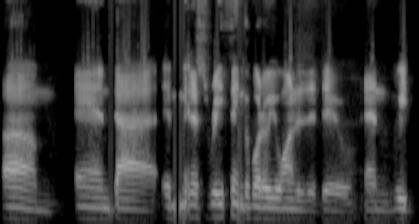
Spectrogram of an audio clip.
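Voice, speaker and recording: A man's voice: lowish voice, fairly even intonation, normal speed, no echo, poor audio. A young man, a guest filmmaker talking frankly and easily in a casual podcast chat. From New Orleans. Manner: frank, easygoing, laughs often.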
